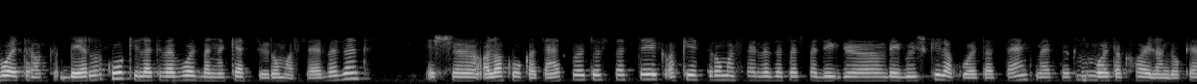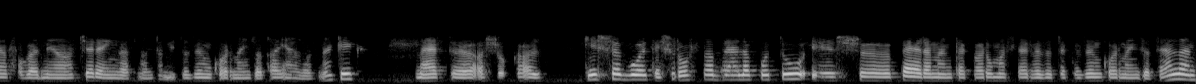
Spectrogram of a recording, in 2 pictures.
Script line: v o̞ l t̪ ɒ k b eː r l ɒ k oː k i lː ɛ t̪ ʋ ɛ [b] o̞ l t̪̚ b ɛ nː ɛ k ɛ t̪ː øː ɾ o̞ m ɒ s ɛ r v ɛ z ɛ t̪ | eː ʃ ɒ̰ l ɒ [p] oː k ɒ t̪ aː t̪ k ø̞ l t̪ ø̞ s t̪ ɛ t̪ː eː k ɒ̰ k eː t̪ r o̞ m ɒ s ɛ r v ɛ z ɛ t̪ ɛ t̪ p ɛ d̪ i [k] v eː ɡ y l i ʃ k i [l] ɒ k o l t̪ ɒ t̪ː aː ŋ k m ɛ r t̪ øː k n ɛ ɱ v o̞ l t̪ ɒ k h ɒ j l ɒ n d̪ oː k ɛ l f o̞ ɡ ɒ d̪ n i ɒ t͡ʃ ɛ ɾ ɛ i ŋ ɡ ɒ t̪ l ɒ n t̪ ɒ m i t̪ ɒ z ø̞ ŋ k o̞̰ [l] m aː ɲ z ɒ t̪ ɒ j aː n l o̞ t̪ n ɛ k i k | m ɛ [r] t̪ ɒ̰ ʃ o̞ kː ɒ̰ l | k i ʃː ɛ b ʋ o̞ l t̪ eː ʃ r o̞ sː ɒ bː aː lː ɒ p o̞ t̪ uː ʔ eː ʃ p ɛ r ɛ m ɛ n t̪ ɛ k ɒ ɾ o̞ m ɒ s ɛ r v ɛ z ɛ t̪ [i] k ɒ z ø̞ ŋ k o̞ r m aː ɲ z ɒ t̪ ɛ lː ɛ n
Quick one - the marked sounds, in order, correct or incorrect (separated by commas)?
incorrect, incorrect, incorrect, correct, incorrect, correct, incorrect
